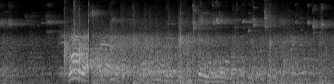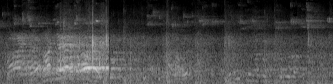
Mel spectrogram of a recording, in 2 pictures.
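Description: A basketball thumps on a wooden floor.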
